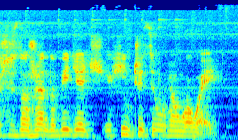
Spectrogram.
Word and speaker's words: Huawei: Ja zawsze myślałem, że to się wymawia Huawei, tak z angielska, a to się okazuje, że to jest Huawei, tak?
